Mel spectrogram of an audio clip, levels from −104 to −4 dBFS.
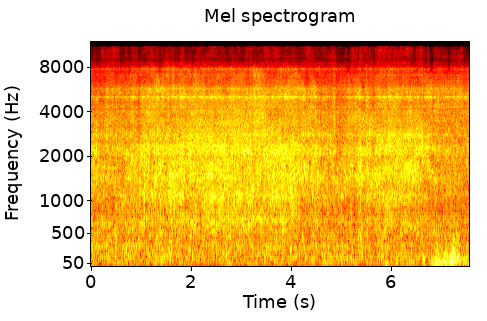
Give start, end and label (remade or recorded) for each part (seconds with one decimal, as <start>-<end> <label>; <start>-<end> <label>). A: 0.0-7.6 remade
